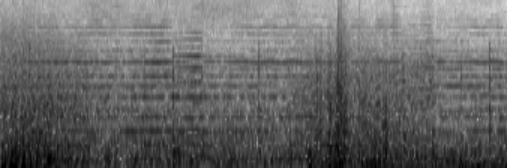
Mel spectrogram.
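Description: Thunder rumbling over steady rain, with one loud clap at the start and another about three seconds in.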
